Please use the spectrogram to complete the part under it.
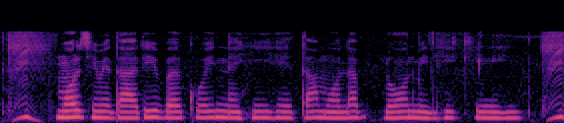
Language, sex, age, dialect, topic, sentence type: Chhattisgarhi, female, 25-30, Eastern, banking, question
